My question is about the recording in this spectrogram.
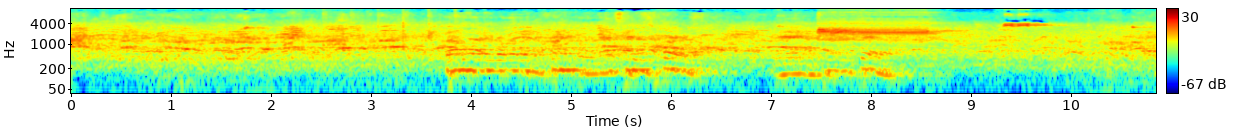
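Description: Gym scorer's-table buzzer sounding once for about a second near the end, signalling a substitution, over steady crowd chatter and voices. A short, high referee's whistle follows just after it.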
